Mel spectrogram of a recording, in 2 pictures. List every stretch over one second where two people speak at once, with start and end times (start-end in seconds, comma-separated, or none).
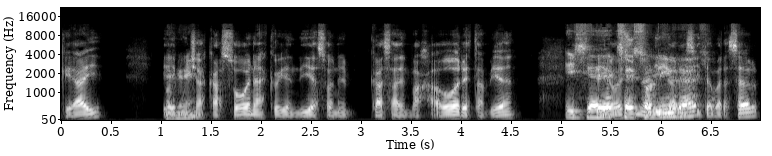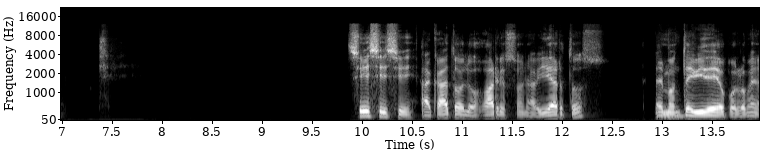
5.3-6.6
